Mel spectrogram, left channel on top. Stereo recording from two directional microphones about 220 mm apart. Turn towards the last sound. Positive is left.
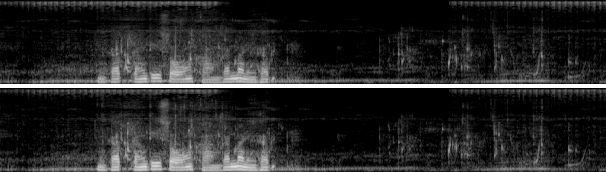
turn(degrees=-20)  # may be behind; listen again after turning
